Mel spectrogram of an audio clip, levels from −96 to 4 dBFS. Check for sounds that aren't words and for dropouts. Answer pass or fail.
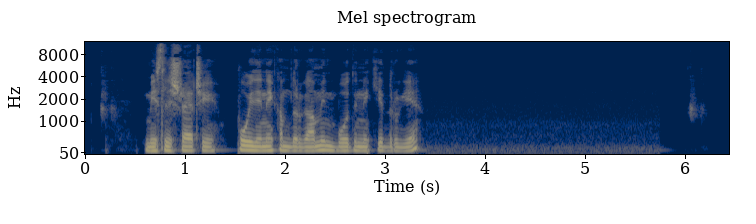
pass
